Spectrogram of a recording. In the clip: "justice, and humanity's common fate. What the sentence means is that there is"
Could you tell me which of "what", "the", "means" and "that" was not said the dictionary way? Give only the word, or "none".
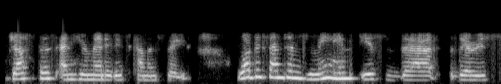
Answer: means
